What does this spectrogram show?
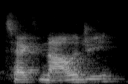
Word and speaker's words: technology: So this word technology. Yeah, technology. Yeah, the CH, it just sounds like a K.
